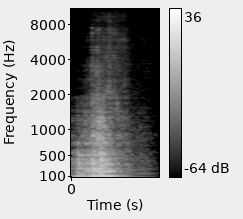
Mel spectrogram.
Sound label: pizz noise strum long, double bass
